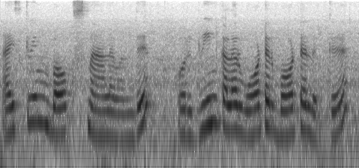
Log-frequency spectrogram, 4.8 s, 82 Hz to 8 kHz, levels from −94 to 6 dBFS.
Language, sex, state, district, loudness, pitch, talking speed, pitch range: Tamil, female, Tamil Nadu, Chennai, -16 LUFS, 215 Hz, 140 wpm, 195-240 Hz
